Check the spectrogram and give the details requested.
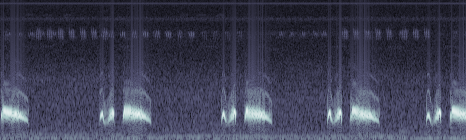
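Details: Trapping lure sound of a spotted dove: a steady cycle of two short hiccuping notes and one long, rough, falling coo, roughly every two and a half seconds, over a faint pulsing high tick.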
